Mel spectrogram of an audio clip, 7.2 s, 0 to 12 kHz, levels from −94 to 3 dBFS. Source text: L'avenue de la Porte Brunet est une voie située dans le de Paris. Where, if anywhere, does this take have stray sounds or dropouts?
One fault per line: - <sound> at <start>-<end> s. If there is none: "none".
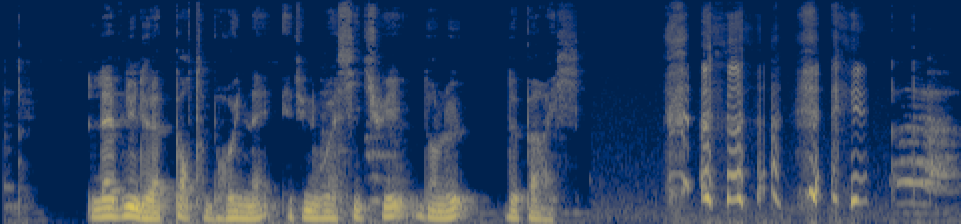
- laugh at 5.0-6.5 s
